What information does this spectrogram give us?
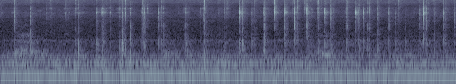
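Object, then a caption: Small palo santo wood stick. A small, solid palo santo wood stick held in both hands is tapped with long nails, giving a rapid, irregular run of short, dry, bright clicks that die away almost instantly. A steady low hum sits beneath the tapping throughout.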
